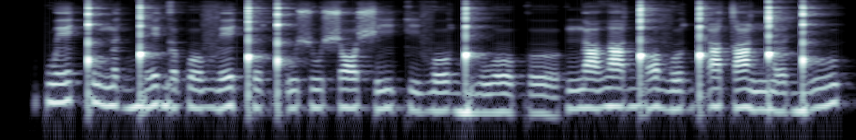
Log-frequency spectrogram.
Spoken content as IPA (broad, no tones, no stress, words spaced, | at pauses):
pweǃun̪ə ɡ͡ǃeɡəpo ve ǃʊǃʼuʃuʃɔ ʃi kivoɡ͡ǃi wokʊ | n̪əðˤæ ɡ͡ǃɔvʊǃʼi tˤi ŋ͡ǃəɡ͡ǃu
